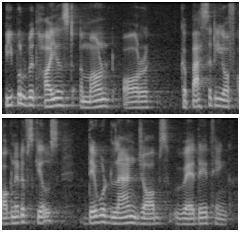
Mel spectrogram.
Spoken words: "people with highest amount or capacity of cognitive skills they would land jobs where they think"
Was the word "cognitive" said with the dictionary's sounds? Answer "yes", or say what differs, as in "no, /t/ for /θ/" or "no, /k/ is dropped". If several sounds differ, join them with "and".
yes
